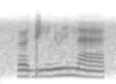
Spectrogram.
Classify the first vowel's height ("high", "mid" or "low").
mid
